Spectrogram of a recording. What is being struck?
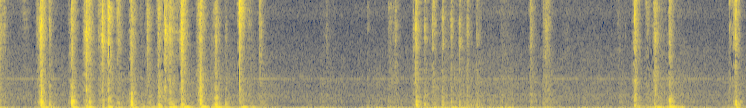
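Plastic laptop keyboard keys.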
